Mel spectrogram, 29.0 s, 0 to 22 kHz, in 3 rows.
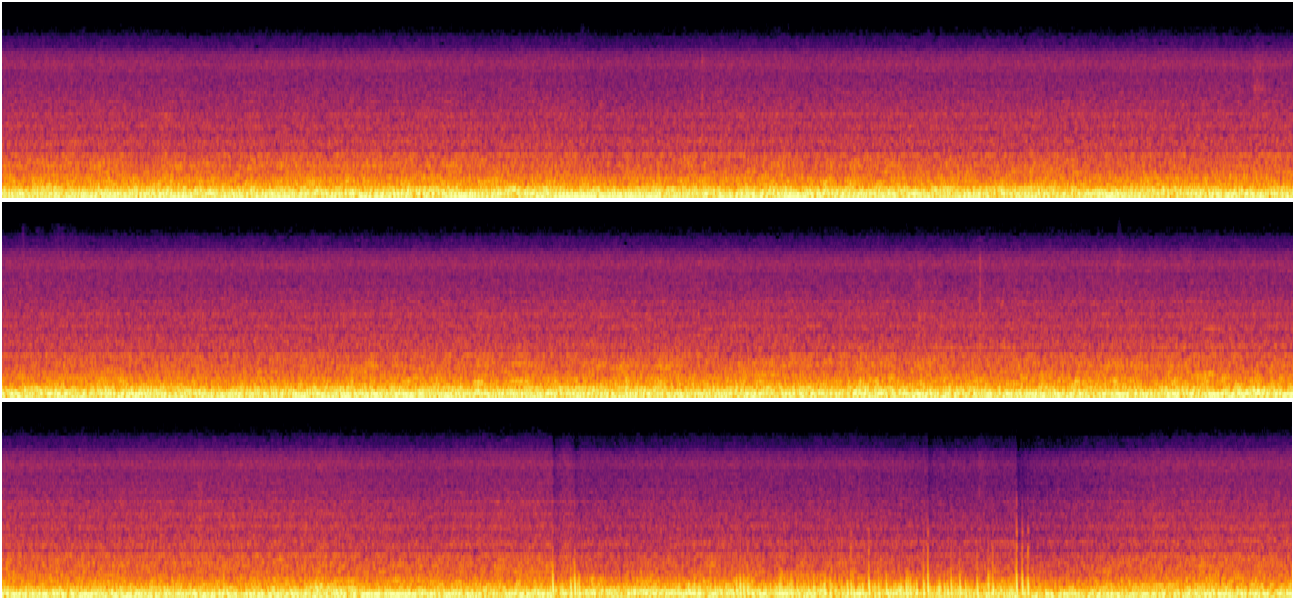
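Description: Steady low rumble of a 25T passenger coach running along the track, heard from inside the coach.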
